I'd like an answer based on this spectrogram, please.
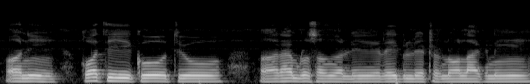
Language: Nepali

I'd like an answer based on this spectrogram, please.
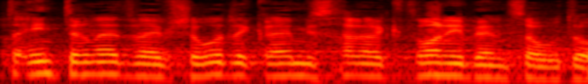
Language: Hebrew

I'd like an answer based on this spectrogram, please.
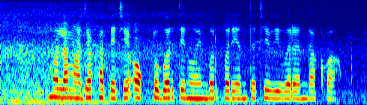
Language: Marathi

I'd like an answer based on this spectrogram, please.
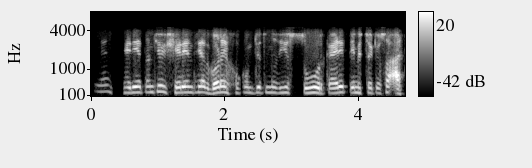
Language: Kashmiri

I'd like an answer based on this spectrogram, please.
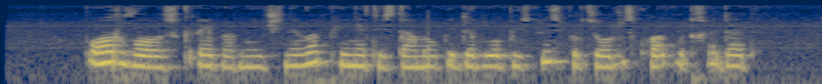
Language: Georgian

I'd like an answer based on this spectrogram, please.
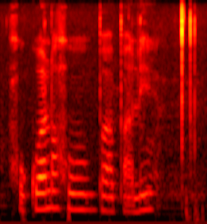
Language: Tswana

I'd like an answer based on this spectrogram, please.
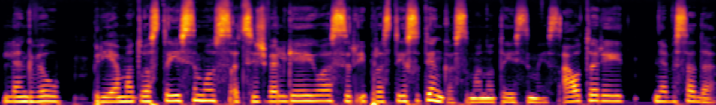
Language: Lithuanian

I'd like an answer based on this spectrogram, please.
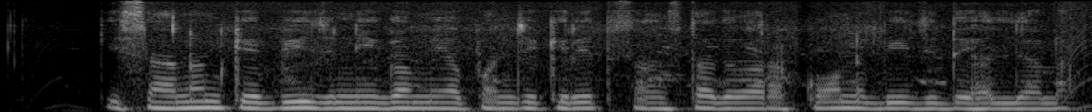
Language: Bhojpuri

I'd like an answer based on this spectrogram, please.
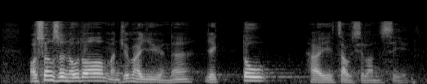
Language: Cantonese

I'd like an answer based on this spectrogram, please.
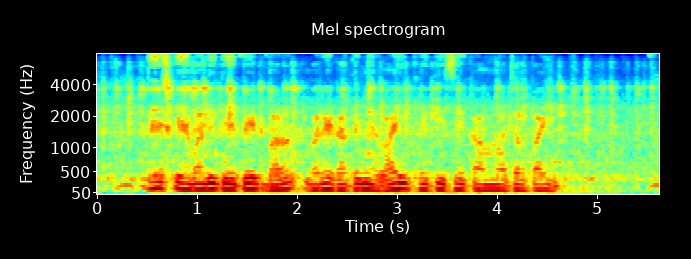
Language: Bhojpuri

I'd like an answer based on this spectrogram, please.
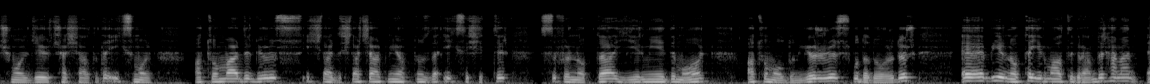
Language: Turkish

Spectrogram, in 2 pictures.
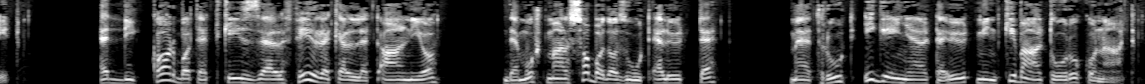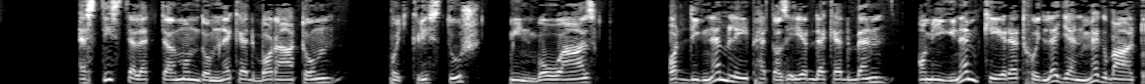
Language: Hungarian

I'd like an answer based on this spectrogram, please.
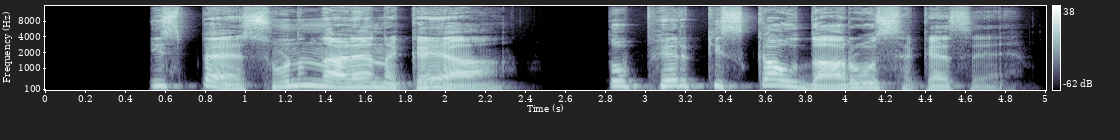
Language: Haryanvi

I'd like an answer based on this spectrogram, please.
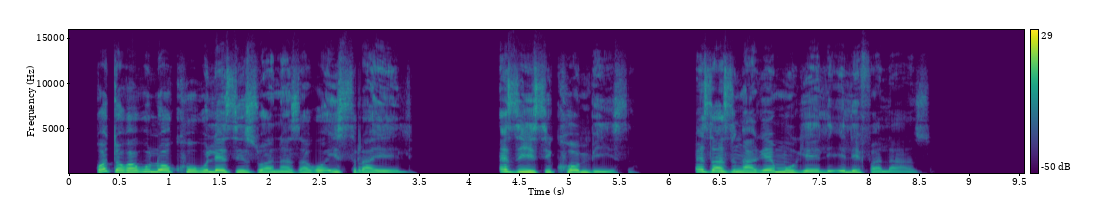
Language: North Ndebele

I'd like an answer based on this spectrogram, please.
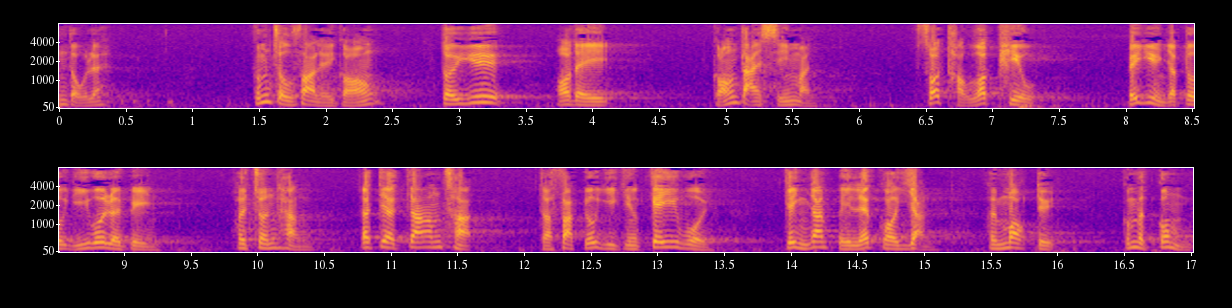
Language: Cantonese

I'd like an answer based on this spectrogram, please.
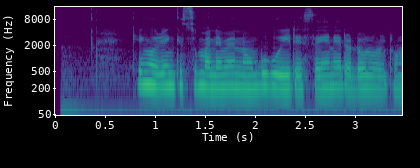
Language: Masai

